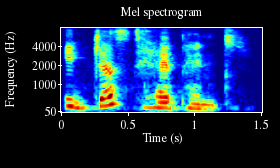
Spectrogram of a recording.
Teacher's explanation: notice the stress on just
